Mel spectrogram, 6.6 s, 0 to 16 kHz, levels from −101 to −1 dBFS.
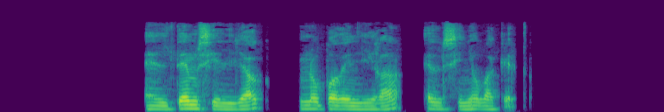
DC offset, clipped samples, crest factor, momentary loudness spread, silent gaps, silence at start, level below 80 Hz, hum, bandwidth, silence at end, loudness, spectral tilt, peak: under 0.1%; under 0.1%; 20 dB; 12 LU; 2.70-2.98 s, 4.05-4.23 s; 1.45 s; -56 dBFS; none; 7.6 kHz; 1.5 s; -23 LUFS; -5.5 dB/octave; -4 dBFS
